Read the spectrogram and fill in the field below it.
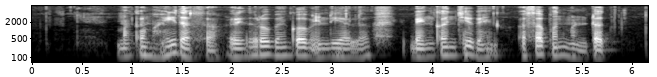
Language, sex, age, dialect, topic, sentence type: Marathi, male, 18-24, Southern Konkan, banking, statement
